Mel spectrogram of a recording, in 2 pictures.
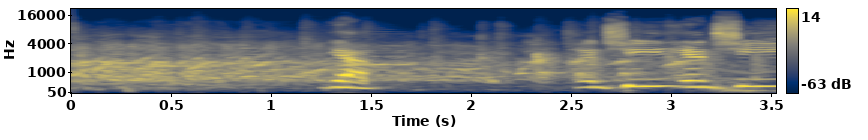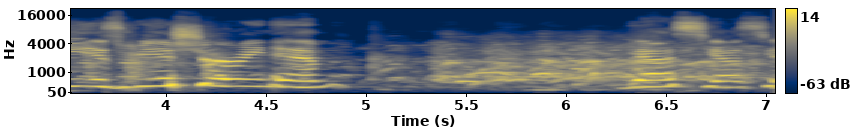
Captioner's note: audience cackles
